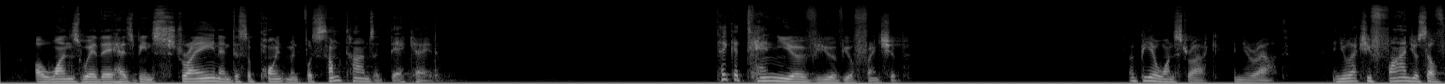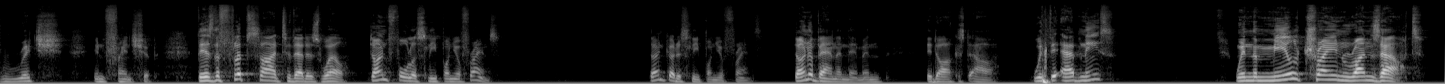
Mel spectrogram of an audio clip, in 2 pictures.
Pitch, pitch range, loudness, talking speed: 110 Hz, 95-145 Hz, -27 LUFS, 150 wpm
